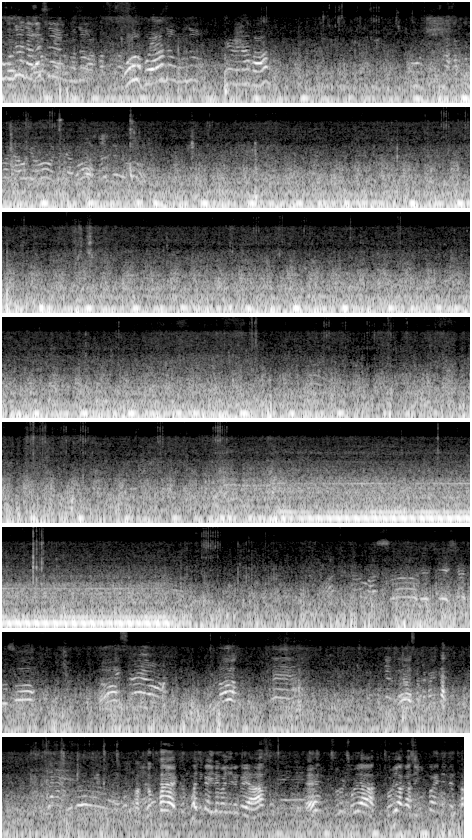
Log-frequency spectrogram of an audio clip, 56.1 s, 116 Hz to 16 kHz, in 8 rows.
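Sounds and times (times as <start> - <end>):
boat engine running: 0.0 - 56.0
wind buffeting microphone: 0.0 - 56.0.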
